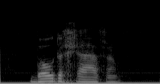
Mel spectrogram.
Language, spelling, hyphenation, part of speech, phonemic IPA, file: Dutch, Bodegraven, Bo‧de‧gra‧ven, proper noun, /ˈboː.dəˌɣraː.və(n)/, Nl-Bodegraven.ogg
- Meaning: a village and former municipality of Bodegraven-Reeuwijk, South Holland, Netherlands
